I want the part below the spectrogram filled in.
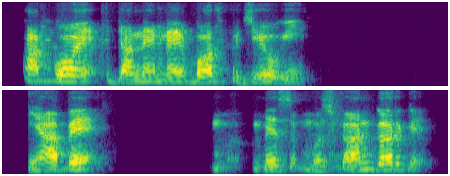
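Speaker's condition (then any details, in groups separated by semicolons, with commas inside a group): Motor neurone disease; voice strong and loud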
